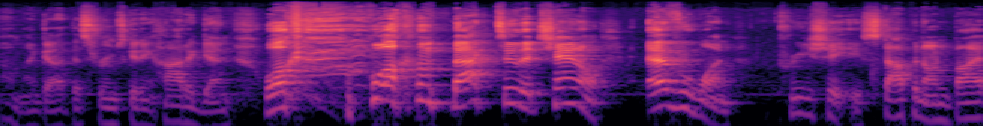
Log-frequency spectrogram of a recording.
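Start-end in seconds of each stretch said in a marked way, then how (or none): 1.8-4.9 loud, high-pitched, almost shouting near-yell. Welcoming viewers back to the channel: loud, nearly yelling. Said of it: "I apologize for being so loud".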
